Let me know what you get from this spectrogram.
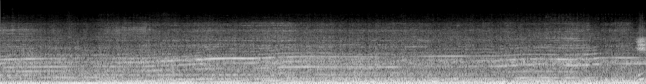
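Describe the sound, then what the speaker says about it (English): A heavy Massey Ferguson tractor engine with a hydrostatic transmission roars steadily up close, its pitch rising as it revs, loud and continuous with no talking. "You can hear that engine revving up."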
